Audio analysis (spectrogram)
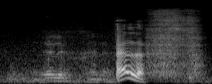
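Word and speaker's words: אלף: No pronunciation. You know, it's interesting also, how do we say 1,000 in Hebrew? Elef.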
